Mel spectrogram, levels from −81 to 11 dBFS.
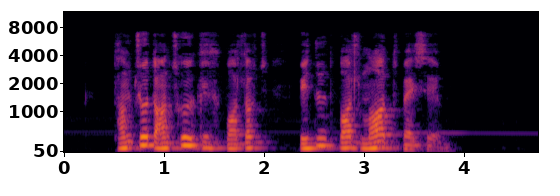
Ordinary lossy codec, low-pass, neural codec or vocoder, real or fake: MP3, 64 kbps; 7.2 kHz; none; real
